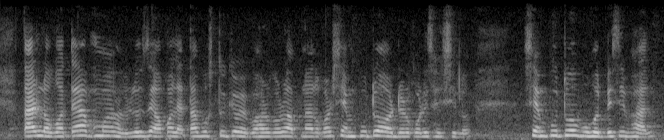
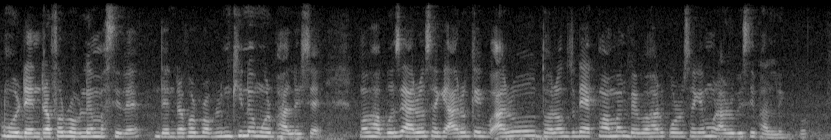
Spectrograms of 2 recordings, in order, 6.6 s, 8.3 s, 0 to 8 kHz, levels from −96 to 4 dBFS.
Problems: none marked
